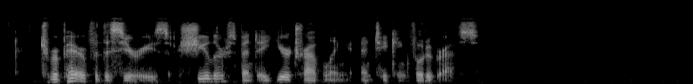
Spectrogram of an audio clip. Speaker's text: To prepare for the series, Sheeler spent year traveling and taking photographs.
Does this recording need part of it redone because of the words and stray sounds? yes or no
yes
